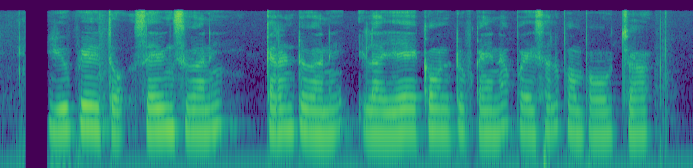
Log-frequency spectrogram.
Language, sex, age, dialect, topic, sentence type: Telugu, male, 25-30, Telangana, banking, question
